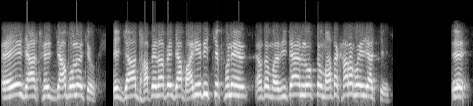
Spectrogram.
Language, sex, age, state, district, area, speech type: Bengali, male, 60+, West Bengal, Howrah, urban, conversation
